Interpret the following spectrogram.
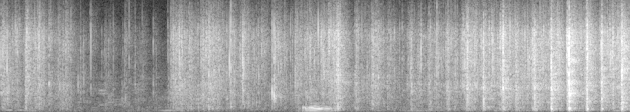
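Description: Clear plastic bag crinkling as hands work a camera lens out of it. The crackling starts about two seconds in, runs dense and irregular, and is loudest near the end.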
